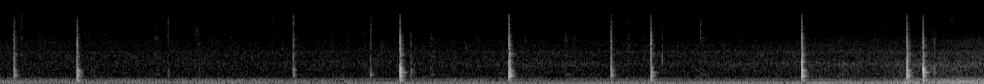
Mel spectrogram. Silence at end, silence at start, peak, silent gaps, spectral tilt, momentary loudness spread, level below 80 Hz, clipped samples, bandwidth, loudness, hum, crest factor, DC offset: 0 s; 0 s; -4 dBFS; none; -5 dB/octave; 17 LU; -44 dBFS; under 0.1%; 11.5 kHz; -33 LUFS; none; 30 dB; under 0.1%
